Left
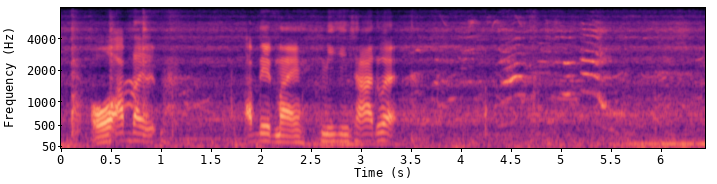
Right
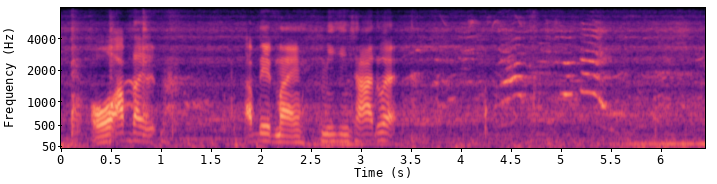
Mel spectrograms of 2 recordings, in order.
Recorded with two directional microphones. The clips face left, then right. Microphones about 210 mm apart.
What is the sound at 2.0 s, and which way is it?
Speech, 10° left (ahead or behind).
